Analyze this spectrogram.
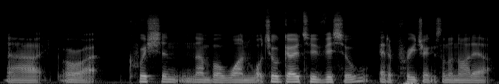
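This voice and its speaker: Matey Kiwi man hosting, broad accent, lowish voice. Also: fairly even intonation, moderate pace, gravelly. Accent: broad New Zealand. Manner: matey, slangy, peppered with bro. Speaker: interview host. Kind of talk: casual chat.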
